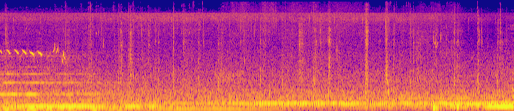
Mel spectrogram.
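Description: Footsteps crunch over grass and debris.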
